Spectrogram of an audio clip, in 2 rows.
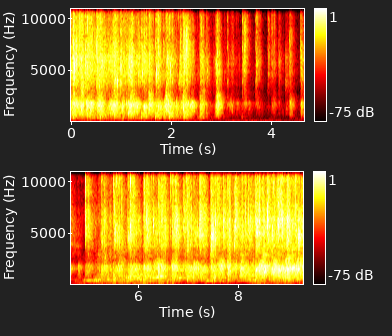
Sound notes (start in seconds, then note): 4.7 laughter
